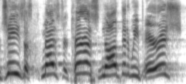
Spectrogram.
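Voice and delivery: high-pitched shouted plea; intense desperate plea. Acted. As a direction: burst in and cry out urgently for help. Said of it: "probably some intensity there".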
